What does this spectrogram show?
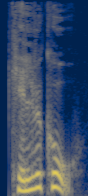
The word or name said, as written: kælveko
